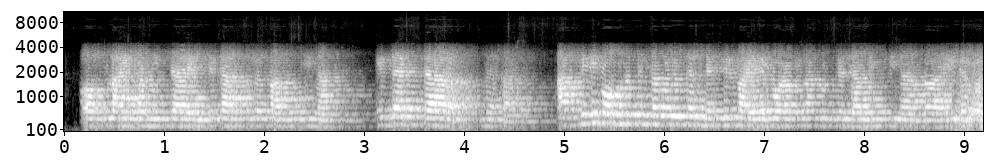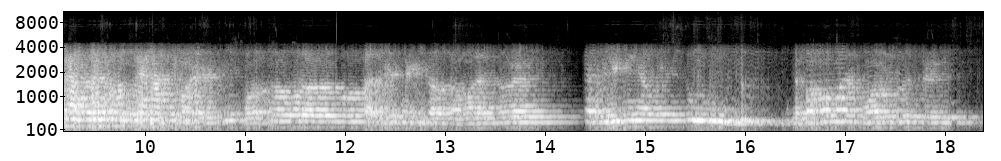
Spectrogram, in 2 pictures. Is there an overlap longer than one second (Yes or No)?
Yes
